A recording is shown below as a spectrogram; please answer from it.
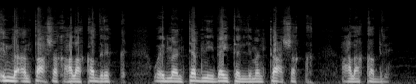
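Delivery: plain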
